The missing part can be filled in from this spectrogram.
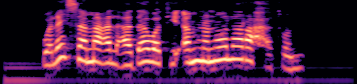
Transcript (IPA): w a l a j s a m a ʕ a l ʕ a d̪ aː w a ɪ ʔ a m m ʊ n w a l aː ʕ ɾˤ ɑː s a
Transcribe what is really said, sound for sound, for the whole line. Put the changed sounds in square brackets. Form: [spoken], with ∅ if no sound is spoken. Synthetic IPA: w a l a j s a m a ʕ a l ʕ a d̪ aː w a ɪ ʔ a m [n] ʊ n w a l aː [∅] ɾˤ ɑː [ħ] a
